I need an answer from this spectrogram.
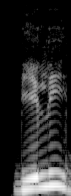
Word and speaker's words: bilih: Jiran Malaysia dan Singapura bilih dalam bahasa Minangkabau berarti iblis atau setan namun asal nama ikan ini sebetulnya adalah pelafalan Minang untuk Bilis yakni ikan-ikan kecil sebangsa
